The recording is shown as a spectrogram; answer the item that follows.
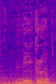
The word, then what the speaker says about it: Negro: I don't know what is in English, but Negro in Spanish. El apellido. Nigro. Nigro. Okay. Mm-hmm. Entonces, her last name is pronounced Negro. It's Negro. Okay.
